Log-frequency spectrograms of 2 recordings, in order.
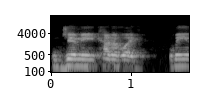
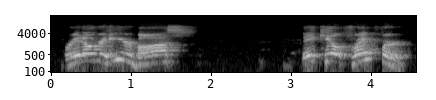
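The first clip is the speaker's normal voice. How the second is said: high-pitched, loud hollering yell; 8 semitones higher, 3 dB louder than usual. Voicing a character running back out to the boss, yelling.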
